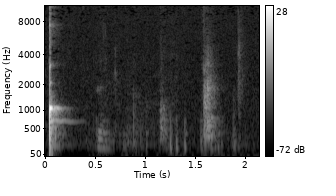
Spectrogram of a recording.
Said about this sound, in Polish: To jest odgłos otwierania butelki. Kręcamy się w korek. jednym zgrabnym ruchem. Uwaga.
